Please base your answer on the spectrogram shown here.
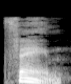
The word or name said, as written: fame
